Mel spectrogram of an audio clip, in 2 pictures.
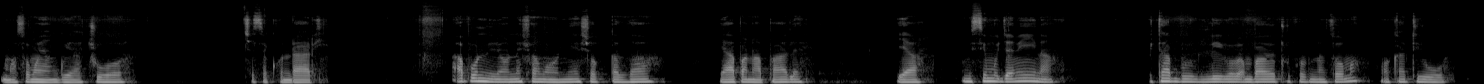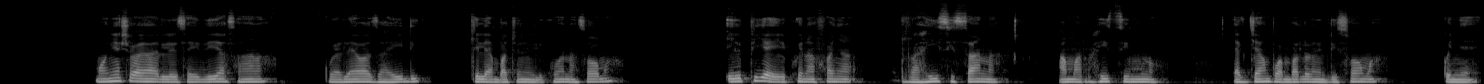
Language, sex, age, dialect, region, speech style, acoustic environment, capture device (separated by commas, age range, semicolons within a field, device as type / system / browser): Swahili, male, 18-24, Kenya - Nairobi Sheng-influenced, Kenya, relaxed, silence, mobile / Linux / Chrome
